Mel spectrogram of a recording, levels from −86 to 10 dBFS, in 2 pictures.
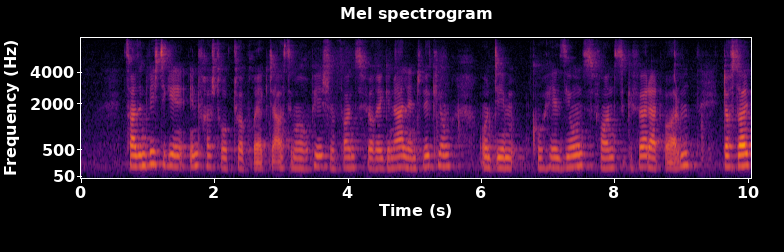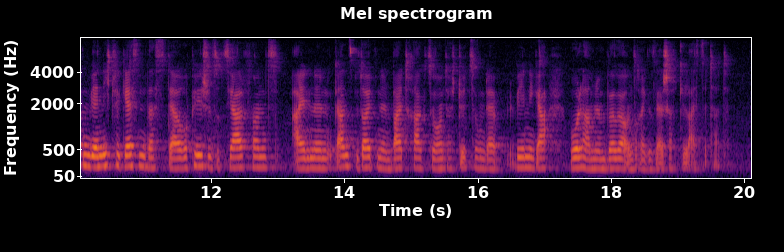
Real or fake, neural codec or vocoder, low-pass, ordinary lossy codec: real; none; none; none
